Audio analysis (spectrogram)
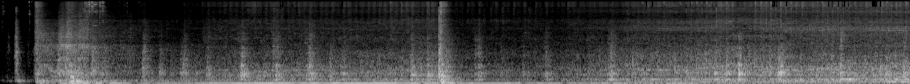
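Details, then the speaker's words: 1963 Pontiac started and idling in park before repair. An uneven, heavy knocking sits under the rumble and sounds like a broken crank; the cause is a cracked flex plate, to be replaced with a new one using Loctite on the bolts. "It sounds so bad. When the buyer shows up to grab this car, he is not going to want it with the engine sounding like that. He's going to think that the crank's broken or something. I know it's just the flex plate."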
